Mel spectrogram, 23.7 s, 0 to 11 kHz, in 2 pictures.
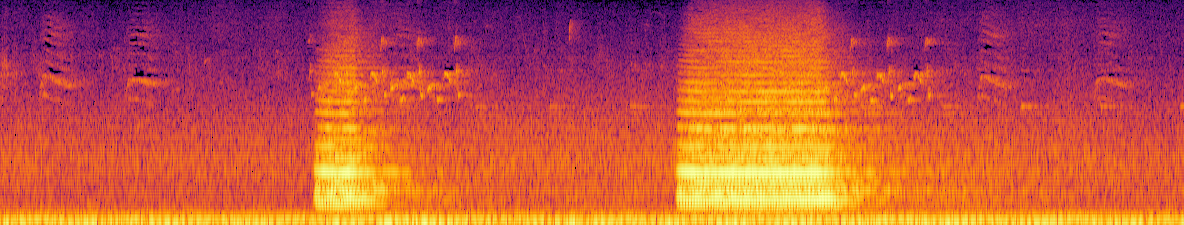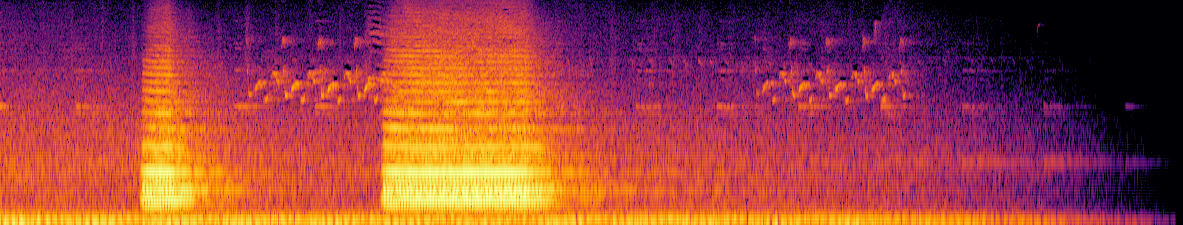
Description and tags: Locomotive 1 Distant horn
Diesel Locomotive Horn from distance, partially
obscured by bird and city sounds. This sample pack is numbered
chronologically as edited from the original recording: Engine
approaches from left with recording #1 and exits to the right with
recording #5. Recordings are of a Diesel locomotive approaching and
mating with the rear of a freight train outside of a wherehouse in
Austin, Tx. Rode NT4 mic into Sound Devices MixPre, recorded at 16bit 44.1 with Sony Hi-Md. Edited In Cubase.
